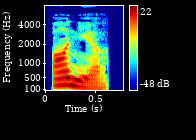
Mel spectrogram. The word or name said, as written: Aanya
